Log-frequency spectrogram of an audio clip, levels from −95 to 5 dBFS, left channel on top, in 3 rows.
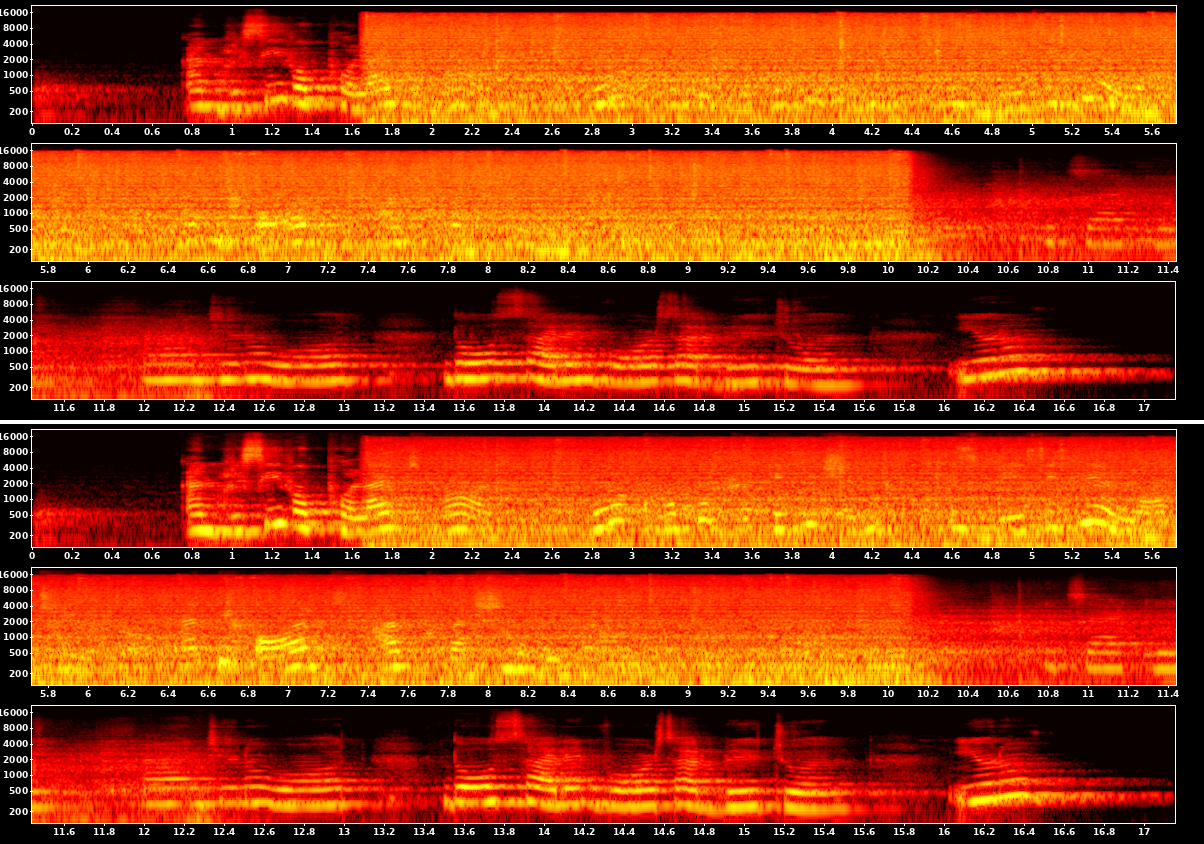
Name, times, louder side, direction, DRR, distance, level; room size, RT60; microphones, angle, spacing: voice 1, 0.8-2.5 2.8-4.3 4.6-6.2 6.5-8.5 12.2-12.3, right 3 dB, 45° right, 9 dB, 0.8 m, -27 dB
sound 1, 1.6-10.1, left 4 dB, 35° left, 0.8 m, -24 dB
sound 2, 2.3-12.4, right 2 dB, 60° right, 1.4 m, -38 dB
voice 2, 10.8-11.6 12.0-13.0 13.5-15.5 16.0-16.5, right 3 dB, 85° right, 7 dB, 0.7 m, -31 dB
13.5 x 13.5 x 2.2 m, 1.2 s
head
